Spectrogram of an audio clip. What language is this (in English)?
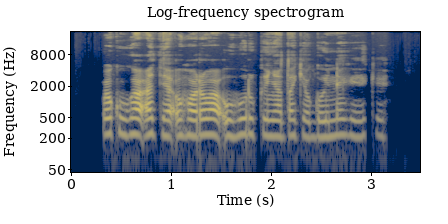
Kikuyu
